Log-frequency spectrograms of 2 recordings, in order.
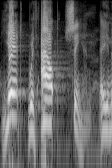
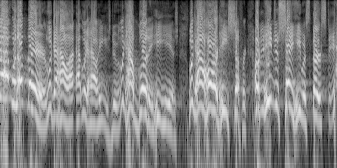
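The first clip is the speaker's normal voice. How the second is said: high, loud cackling taunt; preacher acts a crowd taunting the dying man; mocking jeer; 6 semitones higher, 6 dB louder than usual. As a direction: jeer up at the cross, louder and higher.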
